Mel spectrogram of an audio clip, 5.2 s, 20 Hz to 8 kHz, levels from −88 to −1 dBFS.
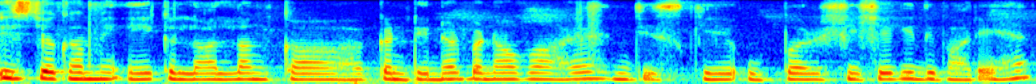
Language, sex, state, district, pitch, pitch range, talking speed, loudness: Hindi, female, Delhi, New Delhi, 215 Hz, 205-220 Hz, 195 wpm, -19 LUFS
